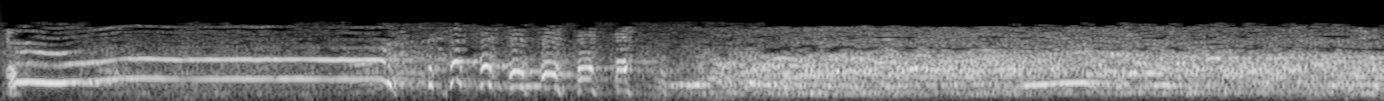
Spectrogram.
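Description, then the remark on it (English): A man's voice imitates a wolf howl, a long sustained tone lasting about two seconds, followed by bursts of laughter and then steady audience laughter and chatter. “Look, it's a wolf.”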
